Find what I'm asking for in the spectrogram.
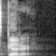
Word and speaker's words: goodr: So is it Gooder or are you just saying it wrong? – It's Gooder.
